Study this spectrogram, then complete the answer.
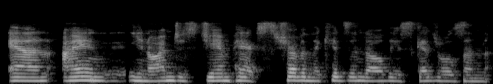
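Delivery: ordinary talk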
